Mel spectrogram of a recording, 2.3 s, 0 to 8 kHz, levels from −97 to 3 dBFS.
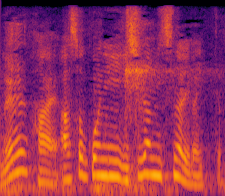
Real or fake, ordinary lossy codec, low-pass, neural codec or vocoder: fake; AAC, 32 kbps; 7.2 kHz; vocoder, 44.1 kHz, 80 mel bands, Vocos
